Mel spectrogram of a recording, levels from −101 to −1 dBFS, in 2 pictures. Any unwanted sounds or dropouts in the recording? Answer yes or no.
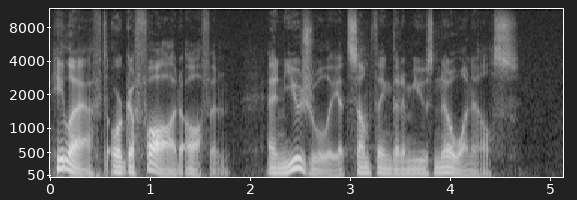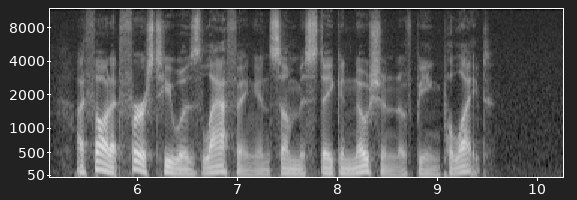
no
